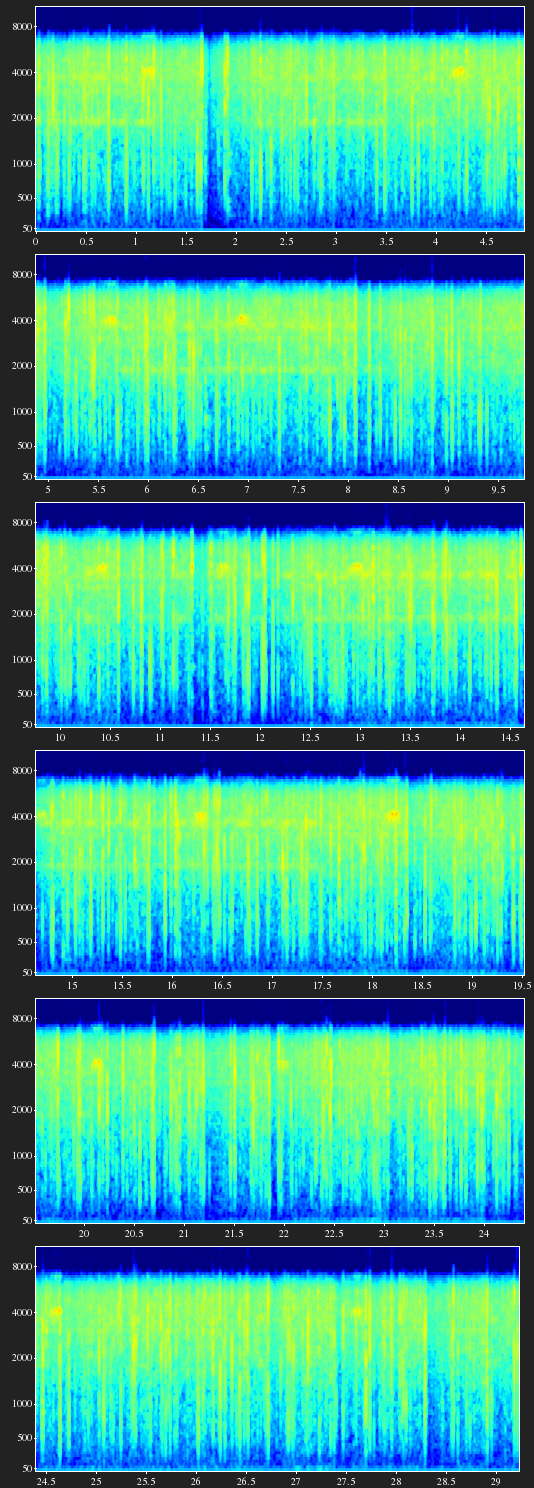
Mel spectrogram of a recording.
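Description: Heavy rain pattering close by, with many drops ticking. A low rumble from the approaching diesel locomotive grows in underneath from about halfway through.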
